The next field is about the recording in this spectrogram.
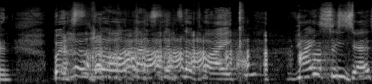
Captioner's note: laughing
